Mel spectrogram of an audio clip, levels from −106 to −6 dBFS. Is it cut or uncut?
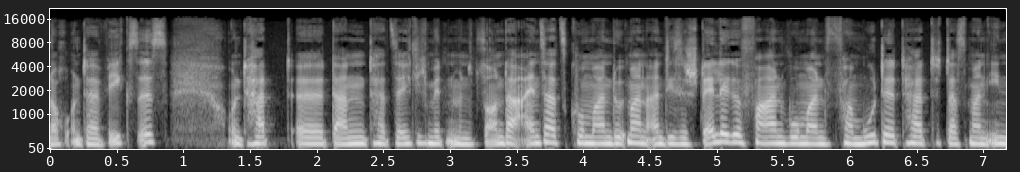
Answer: cut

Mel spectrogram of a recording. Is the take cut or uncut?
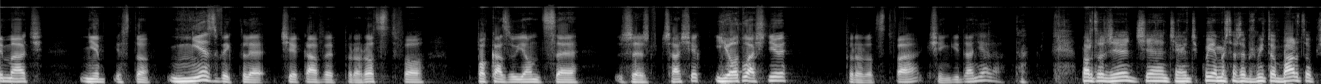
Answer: cut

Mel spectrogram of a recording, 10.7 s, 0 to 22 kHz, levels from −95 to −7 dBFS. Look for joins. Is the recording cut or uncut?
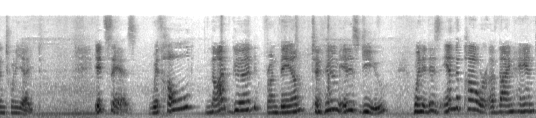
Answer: uncut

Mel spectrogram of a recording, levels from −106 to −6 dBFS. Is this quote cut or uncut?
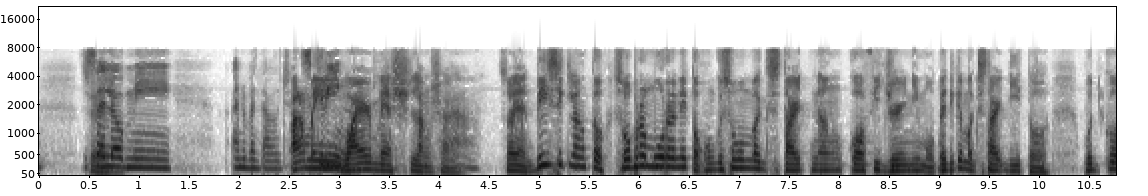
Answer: cut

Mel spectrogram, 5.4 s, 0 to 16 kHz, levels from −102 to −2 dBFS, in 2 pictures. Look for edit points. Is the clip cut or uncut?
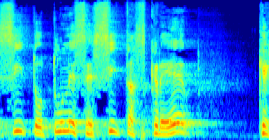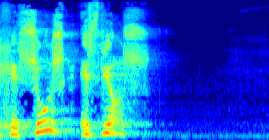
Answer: uncut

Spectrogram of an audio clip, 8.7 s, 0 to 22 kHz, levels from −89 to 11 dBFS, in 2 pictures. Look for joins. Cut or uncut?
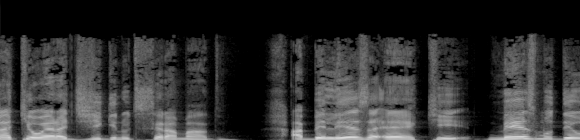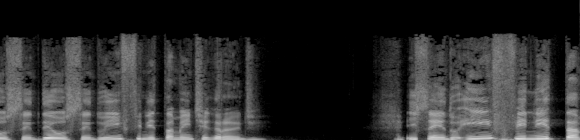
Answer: cut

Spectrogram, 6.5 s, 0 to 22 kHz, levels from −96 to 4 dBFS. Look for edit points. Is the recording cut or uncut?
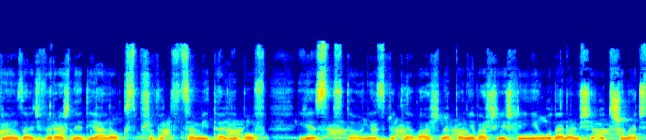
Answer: uncut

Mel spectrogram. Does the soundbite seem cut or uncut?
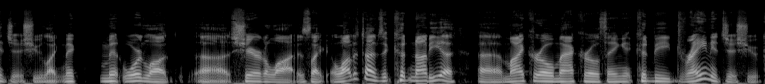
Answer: cut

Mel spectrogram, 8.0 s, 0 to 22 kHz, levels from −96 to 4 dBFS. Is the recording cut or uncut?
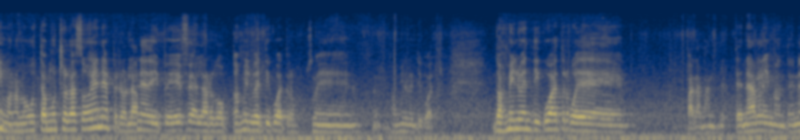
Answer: cut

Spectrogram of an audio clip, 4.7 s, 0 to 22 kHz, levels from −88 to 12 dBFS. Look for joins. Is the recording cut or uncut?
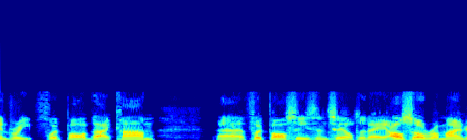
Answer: uncut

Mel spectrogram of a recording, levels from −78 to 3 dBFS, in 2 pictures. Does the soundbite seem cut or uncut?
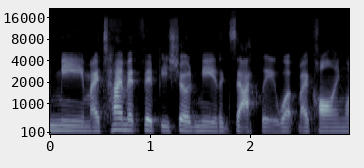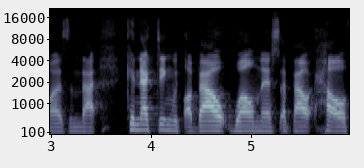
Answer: cut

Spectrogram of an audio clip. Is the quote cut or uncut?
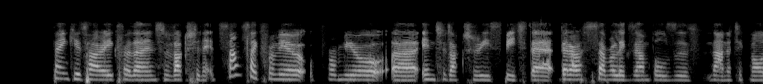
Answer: uncut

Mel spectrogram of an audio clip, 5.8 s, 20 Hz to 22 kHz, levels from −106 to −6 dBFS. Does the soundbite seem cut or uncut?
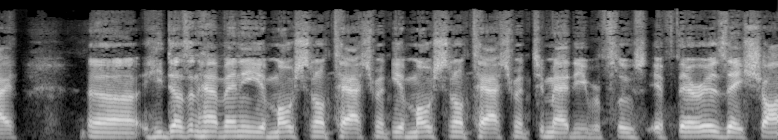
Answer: cut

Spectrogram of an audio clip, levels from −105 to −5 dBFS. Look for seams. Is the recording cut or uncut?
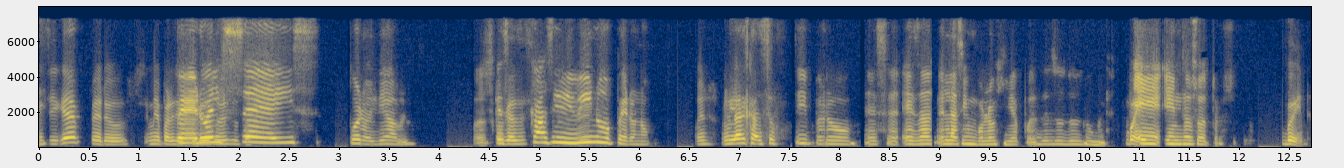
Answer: cut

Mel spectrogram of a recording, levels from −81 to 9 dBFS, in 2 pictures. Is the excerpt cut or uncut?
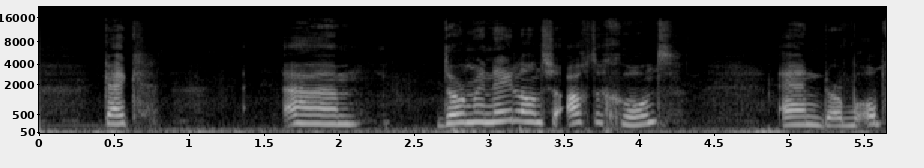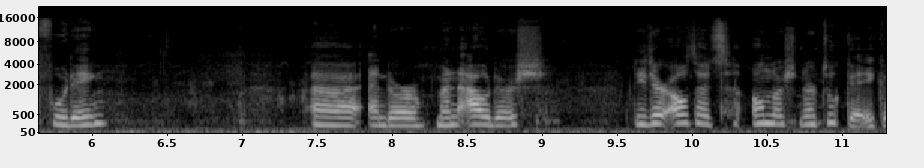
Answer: uncut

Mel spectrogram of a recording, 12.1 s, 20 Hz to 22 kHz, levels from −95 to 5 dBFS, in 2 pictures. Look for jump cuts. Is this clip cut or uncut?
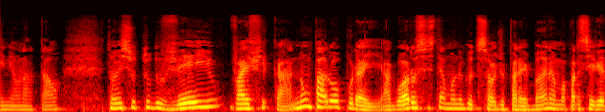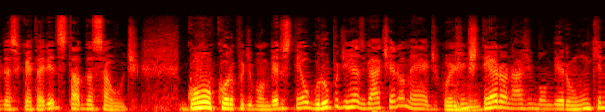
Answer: cut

